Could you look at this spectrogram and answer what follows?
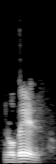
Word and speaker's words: nobel: se pronuncia esta palabra se pronuncia como si fuera aguda nobel ojo ahí está recreando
